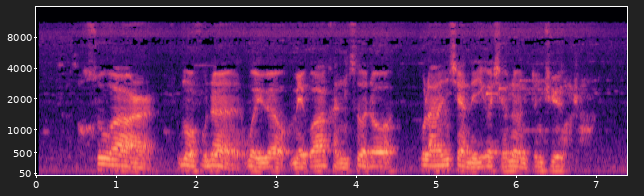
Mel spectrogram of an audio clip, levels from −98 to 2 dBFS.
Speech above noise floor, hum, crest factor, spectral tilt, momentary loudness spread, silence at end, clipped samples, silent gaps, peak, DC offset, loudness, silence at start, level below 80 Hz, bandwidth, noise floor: 25 dB; none; 16 dB; -5 dB/octave; 13 LU; 0.15 s; under 0.1%; none; -8 dBFS; under 0.1%; -23 LUFS; 0.3 s; -54 dBFS; 11.5 kHz; -48 dBFS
